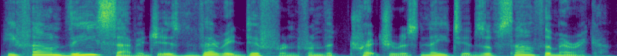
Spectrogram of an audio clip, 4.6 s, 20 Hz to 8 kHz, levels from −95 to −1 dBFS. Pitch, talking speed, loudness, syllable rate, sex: 125 Hz, 170 wpm, -18 LUFS, 5.8 syllables/s, male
